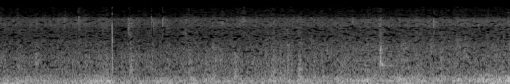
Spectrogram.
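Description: Heavy rain falling steadily, with a few sharp drip clicks now and then.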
